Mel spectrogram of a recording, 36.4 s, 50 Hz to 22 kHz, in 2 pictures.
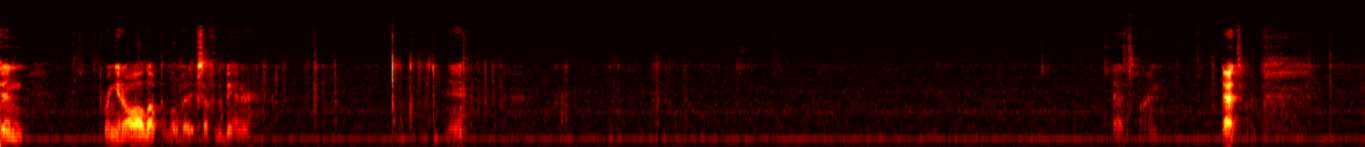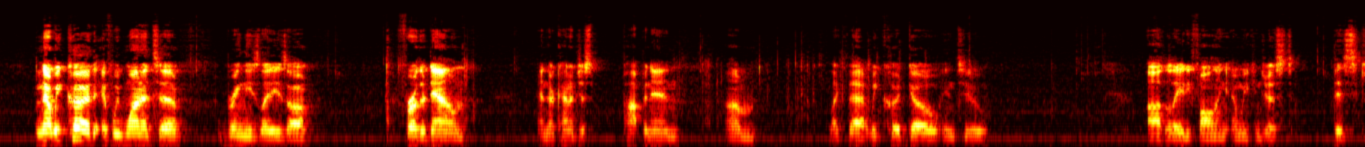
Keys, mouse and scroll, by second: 0.0-3.1 shift+drag, 3.1 shift+Up, 5.7 shift+Up, 6.2 Down, 10.4-28.8 drag, 28.8 Page_Down, 29.5 Page_Up, 29.8 Page_Down, 31.1 click.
